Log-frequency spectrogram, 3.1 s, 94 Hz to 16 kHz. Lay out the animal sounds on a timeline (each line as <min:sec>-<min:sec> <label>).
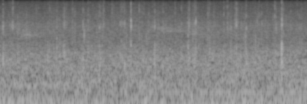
0:00.0-0:03.1 Red-eyed Vireo (Vireo olivaceus)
